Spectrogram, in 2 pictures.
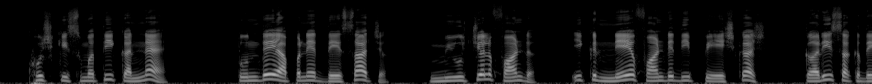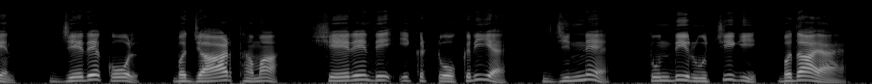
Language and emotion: Dogri, neutral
